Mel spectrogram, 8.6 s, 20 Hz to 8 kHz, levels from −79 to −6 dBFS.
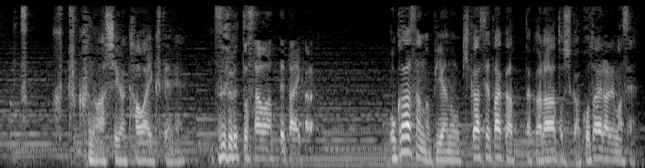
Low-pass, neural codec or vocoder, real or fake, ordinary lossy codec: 7.2 kHz; none; real; MP3, 48 kbps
